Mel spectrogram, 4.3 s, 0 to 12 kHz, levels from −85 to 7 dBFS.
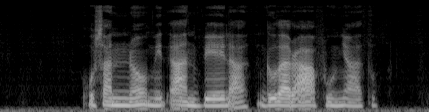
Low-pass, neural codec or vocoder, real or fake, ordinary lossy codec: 9.9 kHz; autoencoder, 22.05 kHz, a latent of 192 numbers a frame, VITS, trained on many speakers; fake; Opus, 64 kbps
